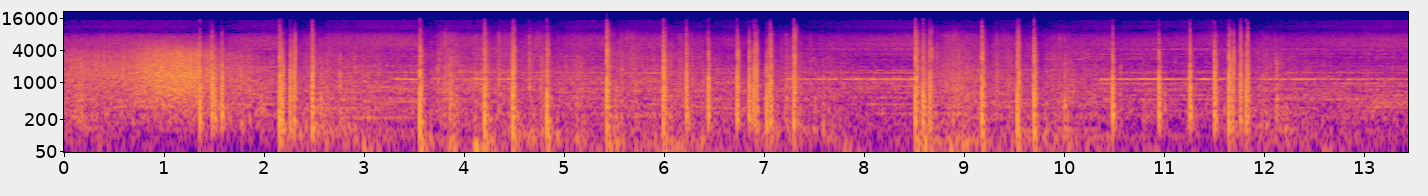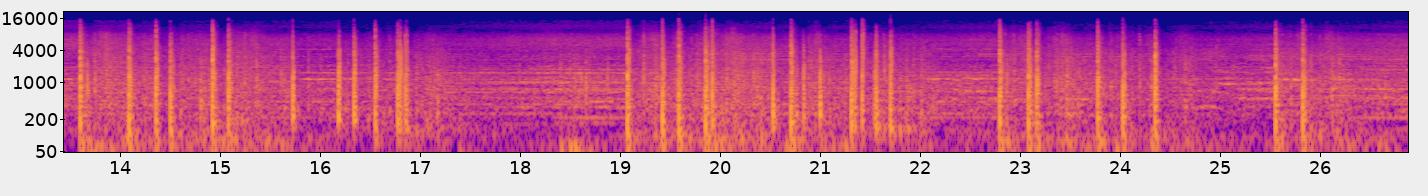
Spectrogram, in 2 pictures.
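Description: Fireworks display with dozens of sharp bangs and crackles from aerial shells and rapid-fire barrages, coming in dense clusters of varying loudness. Music plays in the background.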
